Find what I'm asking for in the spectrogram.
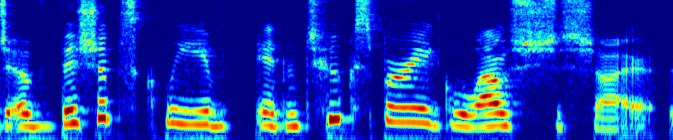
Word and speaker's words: Gloucestershire: No, it is not Gloucestershire. It may look like it, but it is to be said as Gloucestershire.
